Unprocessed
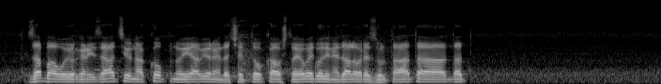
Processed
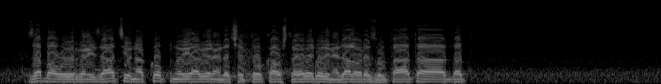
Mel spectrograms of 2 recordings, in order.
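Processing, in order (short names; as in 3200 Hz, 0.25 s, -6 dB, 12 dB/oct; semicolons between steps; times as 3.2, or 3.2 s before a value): tube stage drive 26 dB, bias 0.35; gain -6.5 dB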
